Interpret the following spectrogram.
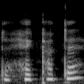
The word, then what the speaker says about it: Hekate: I have written called Hekate or Heate. Her name is pronounced uh differently. It is correctly both ways and maybe even other ways to pronounce it.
